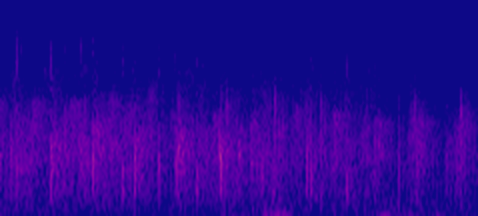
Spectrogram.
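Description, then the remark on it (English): A crowd applauds steadily, many hands clapping in a dense, continuous patter that stays fairly loud throughout with no voices on top; a round of applause for English poet John Whitworth. “And so that's a round of applause, please, for English poet John Whitworth.”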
